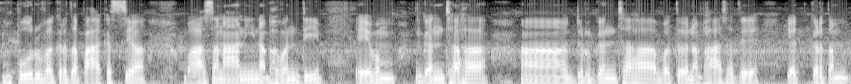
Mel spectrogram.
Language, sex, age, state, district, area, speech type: Sanskrit, male, 18-30, Karnataka, Bellary, rural, spontaneous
